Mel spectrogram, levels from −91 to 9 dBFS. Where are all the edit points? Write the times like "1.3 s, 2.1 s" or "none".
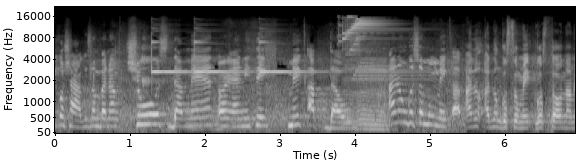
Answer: none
